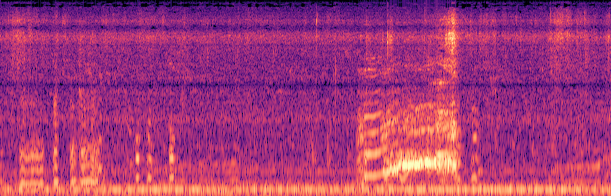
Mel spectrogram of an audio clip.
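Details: Rooster crowing in a sunny coop of a backyard flock of mixed egg-laying breeds and bantams: a loud rising, drawn-out crow after a run of soft clucks, over a constant low hum.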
